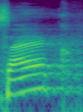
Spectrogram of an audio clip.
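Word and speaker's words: cinq: are not mu so here why do we read it as sac because q is one of the exceptions so it will not be mu but we have certain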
